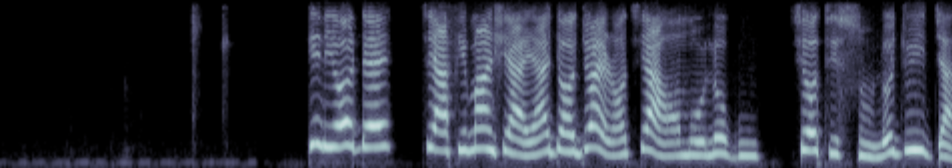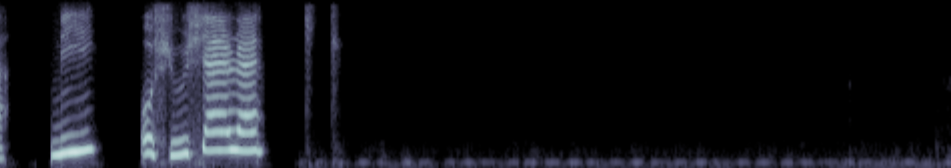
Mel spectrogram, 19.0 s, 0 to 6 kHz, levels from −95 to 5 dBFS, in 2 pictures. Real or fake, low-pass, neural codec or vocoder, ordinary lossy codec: fake; 5.4 kHz; codec, 16 kHz in and 24 kHz out, 2.2 kbps, FireRedTTS-2 codec; Opus, 24 kbps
